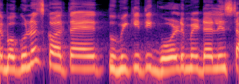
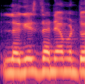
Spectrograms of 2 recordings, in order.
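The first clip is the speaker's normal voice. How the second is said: usual speaking voice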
